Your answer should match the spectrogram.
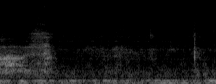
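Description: A man's short spoken word at the start, then a quiet background with a faint, steady low hum.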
